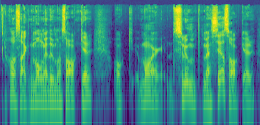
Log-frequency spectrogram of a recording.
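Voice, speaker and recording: A man's voice: fairly low pitch, lively intonation, a little mellow, dry recording, clean studio sound. A young man co-hosting a Swedish podcast, chatting casually and loosely with lots of fillers. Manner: loose, filler-heavy, joking. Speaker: podcast co-host running a segment.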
